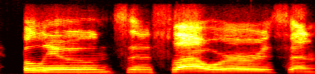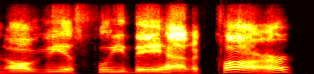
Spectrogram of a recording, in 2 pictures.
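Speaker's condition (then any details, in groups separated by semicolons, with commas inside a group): Multiple sclerosis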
